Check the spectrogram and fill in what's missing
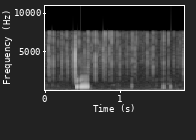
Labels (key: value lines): label: biophony, knock croak
recorder: SoundTrap 300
